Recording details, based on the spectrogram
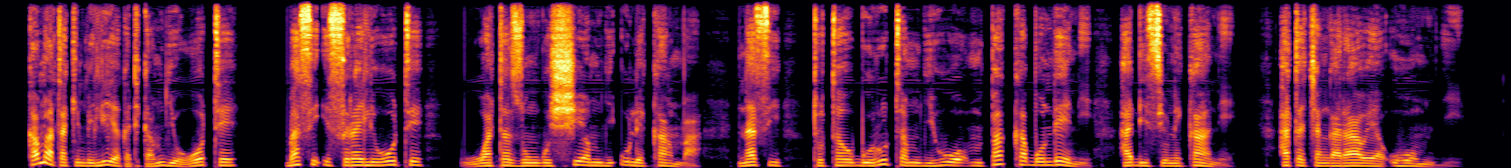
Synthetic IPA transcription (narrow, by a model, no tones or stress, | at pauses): kamaːtakimbiliakatikam̩ʄiwɔwɔtʰɛ | ɓasiʔisɾaɛliwɔtʰɛ | watazuŋɡuʃiam̩ʄiulɛkamba̰ | nasi | tutauɓuɾutʰam̩ʄiɦuɔm̩pakaɓɔndɛni | haɗiːsiɔnɛkanɛ̰ | hatat͡ʃaŋɡaɾaɛjaʔuɔm̩ʄḭ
